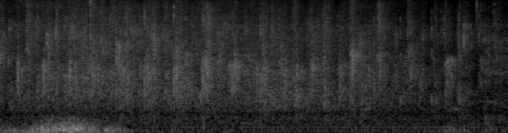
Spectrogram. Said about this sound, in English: You can clap.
